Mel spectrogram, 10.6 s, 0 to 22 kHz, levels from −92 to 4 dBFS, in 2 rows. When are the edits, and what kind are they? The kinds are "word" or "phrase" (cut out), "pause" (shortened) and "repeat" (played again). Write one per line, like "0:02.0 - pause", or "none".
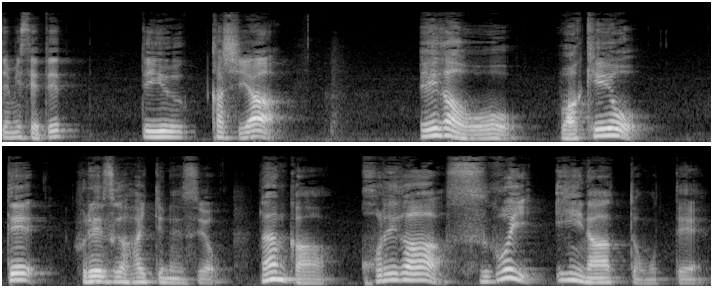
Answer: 0:01.5 - pause
0:05.8 - pause
0:07.1 - pause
